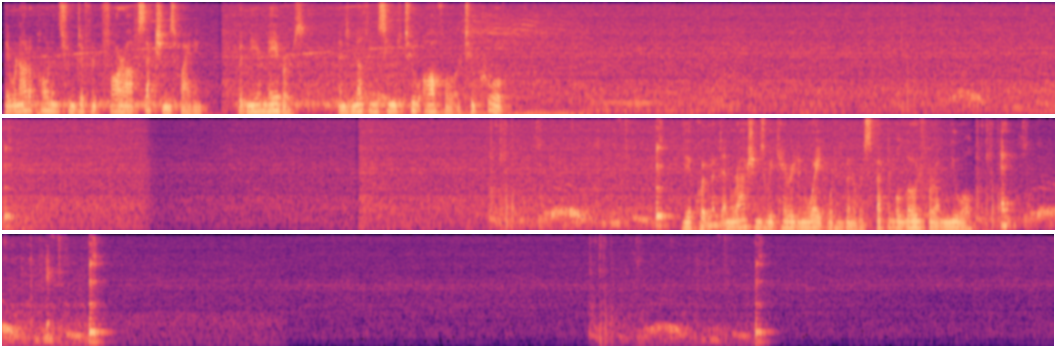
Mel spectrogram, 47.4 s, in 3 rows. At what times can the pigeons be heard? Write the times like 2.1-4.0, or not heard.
4.4-5.8, 13.3-15.9, 23.1-25.7, 30.4-33.0, 40.4-43.0.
